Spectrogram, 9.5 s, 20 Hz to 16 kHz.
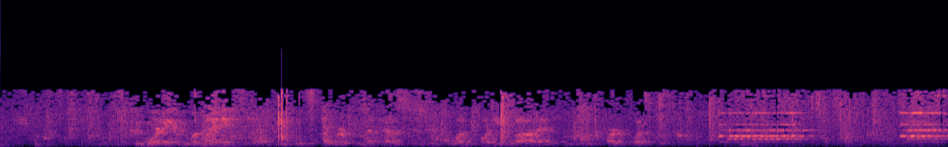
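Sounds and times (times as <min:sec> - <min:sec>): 
rustling noise: 0:00.2 - 0:09.4
speech: 0:01.4 - 0:07.8
cell phone electronic ringtone during a legislative committee hearing: 0:07.2 - 0:08.4, 0:09.0 - 0:09.4.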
